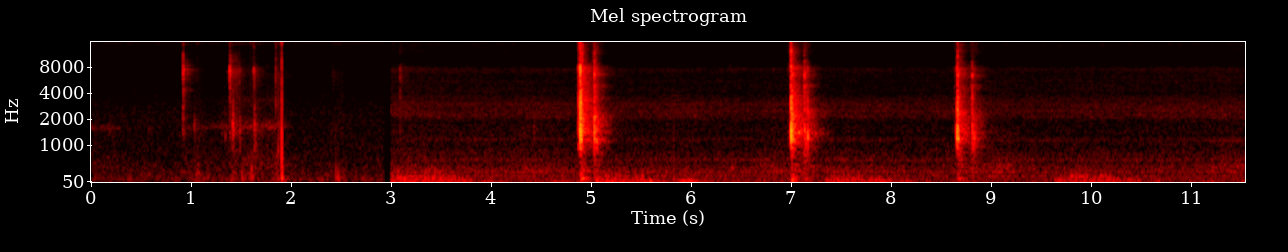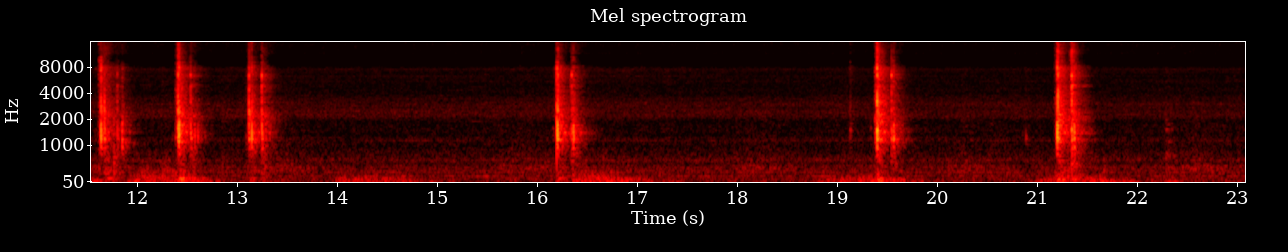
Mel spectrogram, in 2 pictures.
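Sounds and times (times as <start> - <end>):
mechanical keyboard keystrokes: 0.9 - 2.0, 4.8 - 5.2, 6.9 - 7.4, 8.6 - 9.0, 11.6 - 13.5, 16.1 - 16.6, 19.1 - 19.8, 21.1 - 21.6.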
